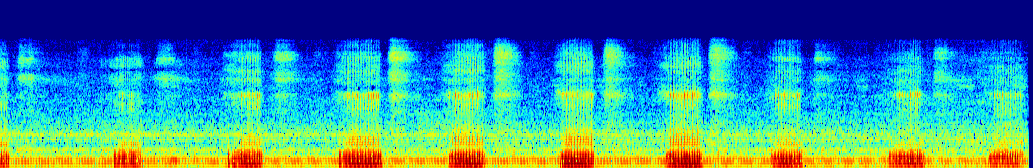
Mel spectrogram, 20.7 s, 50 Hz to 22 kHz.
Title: When me bulldog snores like she’s been doing a 9 till 5 job 😂😂😂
